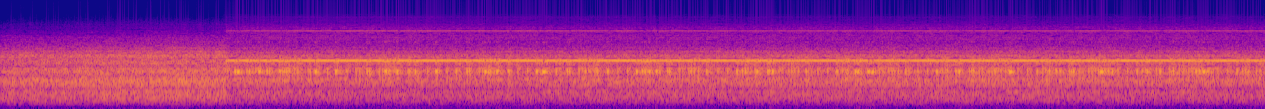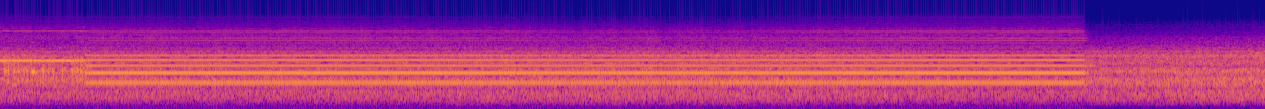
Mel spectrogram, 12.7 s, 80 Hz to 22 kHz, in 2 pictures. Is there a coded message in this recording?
Yes: weather fax (radiofax), 120 lines a minute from 1.1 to 11.7 s, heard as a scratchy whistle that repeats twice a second, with radio static.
